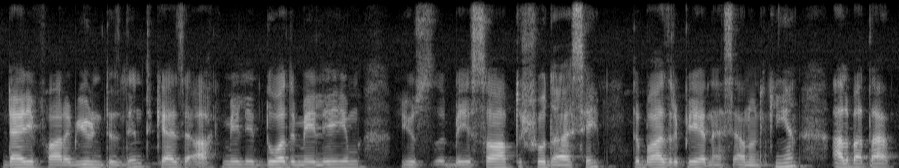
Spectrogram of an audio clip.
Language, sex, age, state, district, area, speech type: Kashmiri, male, 18-30, Jammu and Kashmir, Budgam, rural, spontaneous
